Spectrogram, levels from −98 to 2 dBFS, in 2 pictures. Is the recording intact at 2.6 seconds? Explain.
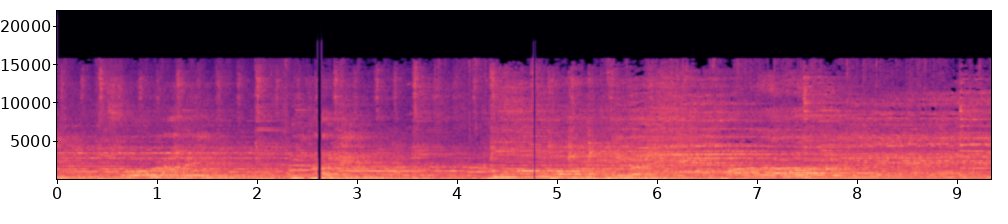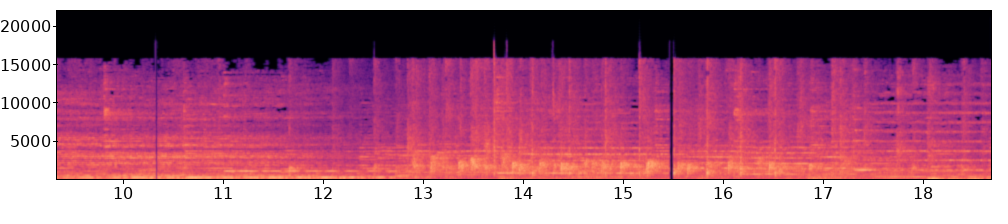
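No. At 2.60 seconds the audio drops into a block of digital silence lasting 40 ms, returning at 2.64 seconds. For that span the sound cuts out to silence, most likely because the output buffer was not filled in time. The signal switches off and back on with no fade, and at this length the result is heard as a short hole rather than a single tick or pop.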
